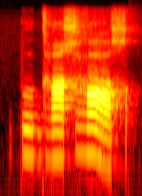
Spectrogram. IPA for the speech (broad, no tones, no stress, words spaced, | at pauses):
puɡʱɑχɦɒχ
